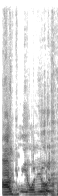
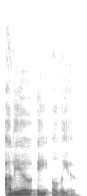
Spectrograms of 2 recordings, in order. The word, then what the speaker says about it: aglio e olio: It's aglio e olio. Ugly olio. – Let me try that again. Aglio e olio. – That's not too bad. Okay, better than aglio olio.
